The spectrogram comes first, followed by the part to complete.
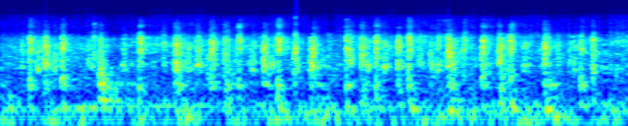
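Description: Tap dancing: a fast, irregular run of sharp taps from tap shoes on a hard floor.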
